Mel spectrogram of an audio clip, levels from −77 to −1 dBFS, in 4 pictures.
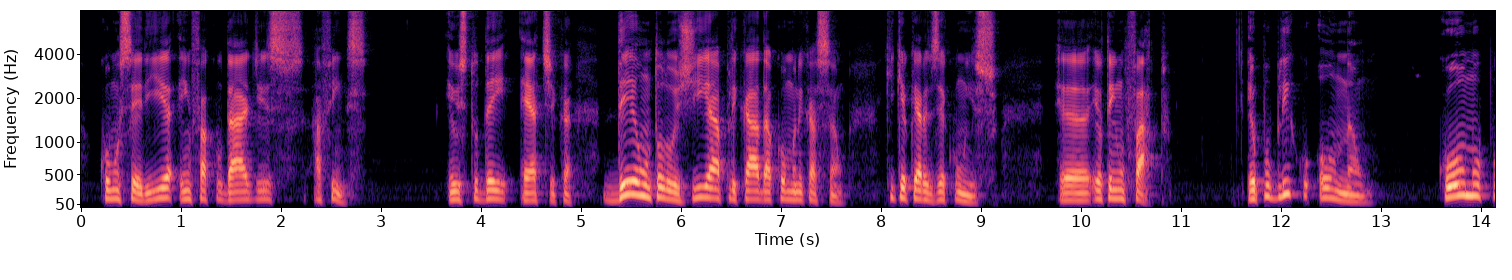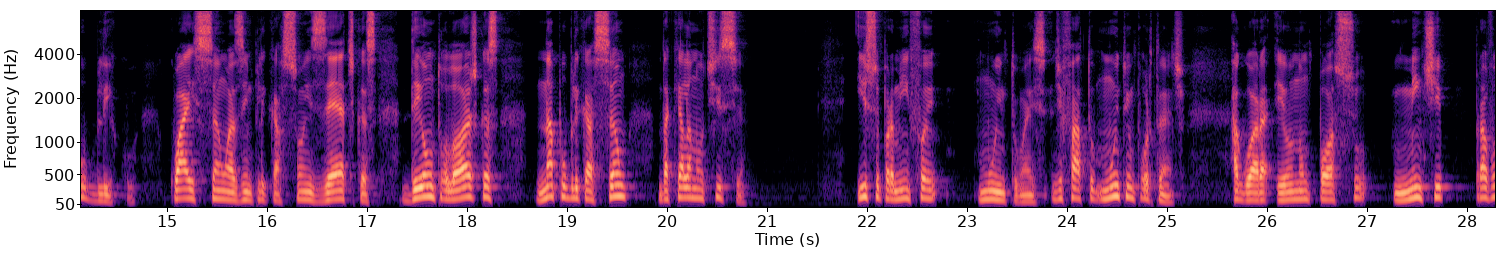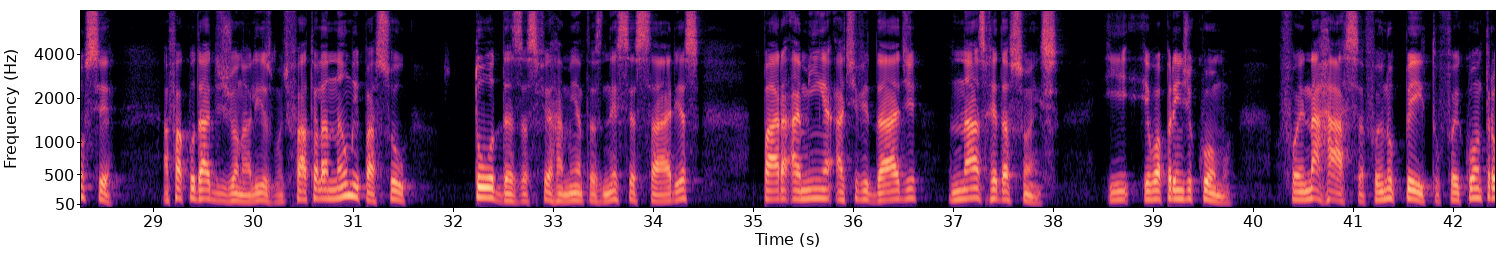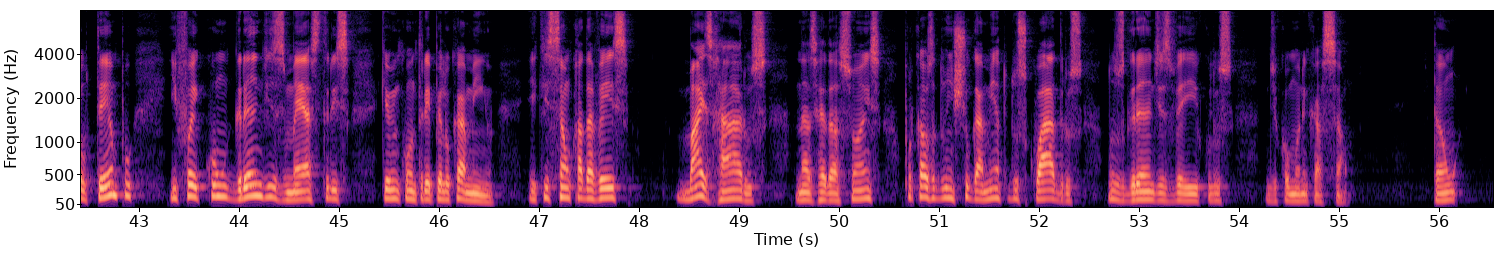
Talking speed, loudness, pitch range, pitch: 130 wpm, -18 LUFS, 115-150 Hz, 130 Hz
